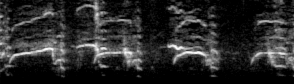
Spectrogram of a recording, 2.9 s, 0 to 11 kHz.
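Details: Two common buzzard chicks are being fed by their mother at a nest in Tiszalök, Hungary, on June 2, 2024. High, sustained whistles are heard, each ending in a falling slur. Four calls come in three seconds.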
